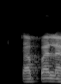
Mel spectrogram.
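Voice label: "kapalan", Malay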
